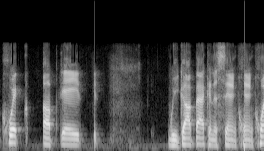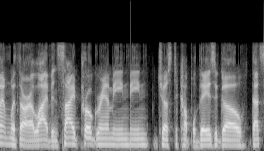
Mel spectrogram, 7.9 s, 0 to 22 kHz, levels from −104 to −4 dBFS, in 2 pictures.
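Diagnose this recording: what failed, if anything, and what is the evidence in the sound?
Overlapping chunks at the buffering or chunked-processing stage cause stutters at 1.42–1.67 s, 3.67–3.92 s (just before "with our") and 5.92–6.17 s. Each replays about 250 ms of speech, and they recur every 2.25 s. Each new chunk starts a quarter-second before the previous one ended, so the join repeats audio. A dropout or jitter-buffer gap would lose material instead. Here nothing is missing, the spacing is exact, and the Speex band limit near 7.6 kHz stays unaffected.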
